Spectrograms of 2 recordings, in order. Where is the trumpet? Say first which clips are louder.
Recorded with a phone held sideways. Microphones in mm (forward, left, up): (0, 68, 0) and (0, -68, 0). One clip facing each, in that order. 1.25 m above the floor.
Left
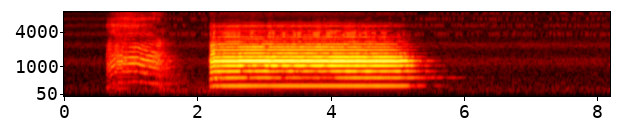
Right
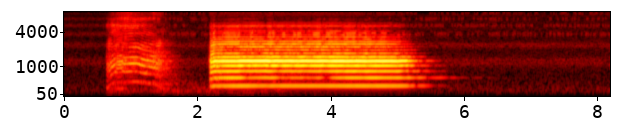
Even; 10° right (ahead or behind), 2.5 m.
